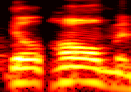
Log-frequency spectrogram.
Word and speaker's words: Kilchoman: Kilchoman, it's actually pronounced.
